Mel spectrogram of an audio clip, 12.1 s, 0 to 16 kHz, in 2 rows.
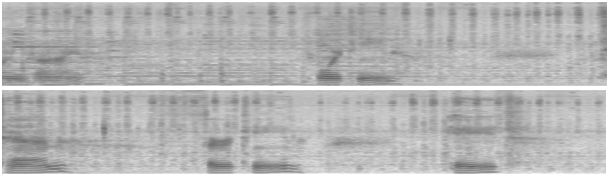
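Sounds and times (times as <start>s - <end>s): coin scratching lottery ticket: 0.0s - 12.0s.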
